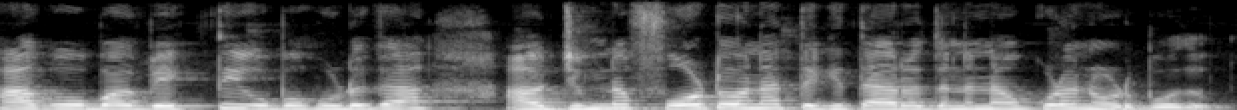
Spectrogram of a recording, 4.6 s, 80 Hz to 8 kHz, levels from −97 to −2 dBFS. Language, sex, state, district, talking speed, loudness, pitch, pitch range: Kannada, female, Karnataka, Belgaum, 180 wpm, -16 LUFS, 230 Hz, 220-255 Hz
